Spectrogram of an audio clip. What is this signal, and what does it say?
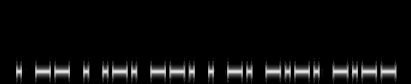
Morse code, heard as a keyed tone, about 25 wpm, 600 Hz. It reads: EMERGENCY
